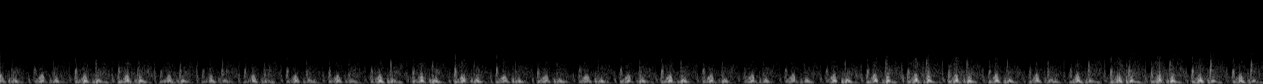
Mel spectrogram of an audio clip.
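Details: Fetal heartbeat sound effect: rapid, regular whooshing thumps at about 146 a minute, a fetal heartbeat within the normal range.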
